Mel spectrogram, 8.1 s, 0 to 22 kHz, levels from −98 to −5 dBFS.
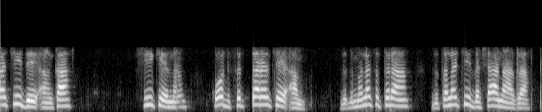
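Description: Throughout the clip the speech carries the G.729 codec at 8 kbit/s. The encoder keeps only a vocal tract filter, a pitch predictor and a few pulses per subframe, so the voice comes out slightly rough and synthetic, and the damage is plainly audible. A spectrogram shows energy confined to about 150 Hz to 3.7 kHz, with a hard empty ceiling above and smeared, grainy harmonics inside the band.

From 2.64 to 2.75 s there is VoIP packet loss concealed by the speech codec, just before "ko du". About 20 ms of audio went missing, consistent with a single lost packet. The decoder filled the gap by repeating its last pitch and filter at falling gain, which produces a brief buzzy tone or coloured noise that fades, and the speech stays weakened until the predictor recovers. On the waveform this appears as a short stretch shrinking in amplitude. The spectrogram shows a frozen, unchanging spectrum instead of moving formants.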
